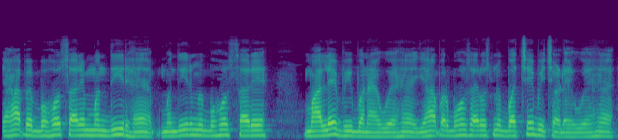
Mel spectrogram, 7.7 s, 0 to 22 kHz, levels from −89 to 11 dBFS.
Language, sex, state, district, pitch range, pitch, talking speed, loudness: Hindi, male, Jharkhand, Palamu, 125-150 Hz, 140 Hz, 195 wpm, -16 LUFS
